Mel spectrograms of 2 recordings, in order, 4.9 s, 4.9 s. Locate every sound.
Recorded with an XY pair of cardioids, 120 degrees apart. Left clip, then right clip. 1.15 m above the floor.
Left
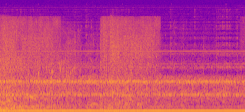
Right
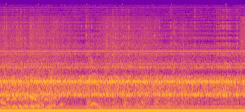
0.0 s a machine running: 50° right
